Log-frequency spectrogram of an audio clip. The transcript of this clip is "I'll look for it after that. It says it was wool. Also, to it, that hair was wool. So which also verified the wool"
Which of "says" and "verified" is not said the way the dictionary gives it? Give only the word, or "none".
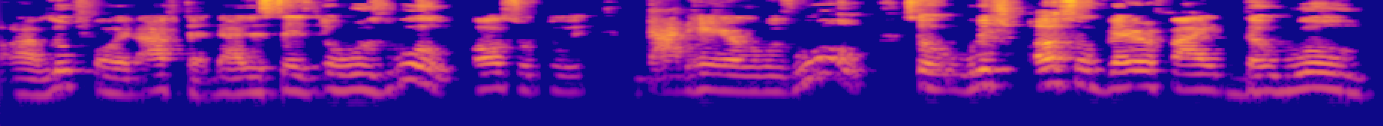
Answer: none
